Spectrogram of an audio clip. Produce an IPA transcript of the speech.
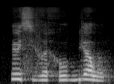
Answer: ysʲvɪhu bʲɐw

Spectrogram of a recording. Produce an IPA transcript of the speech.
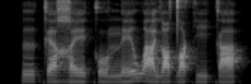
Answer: ɨkɛ ʁeko newa lʲudˤukika

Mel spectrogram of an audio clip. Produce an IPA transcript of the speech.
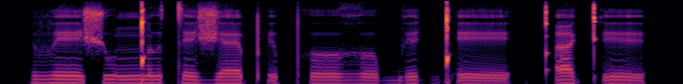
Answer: βeʃuŋ͡ǃɯ teʒɛpʼɪ pʰɤɣɤ bɪ ǃʼe | qʼekʼɪ

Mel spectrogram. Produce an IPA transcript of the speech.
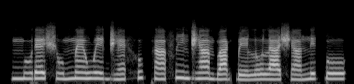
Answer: mu˧ɾɛ˦ʃu˧ mɛ̃˦ we˦d͡ʒɛ̃˧ hu˦kã˧ fĩ˦ d͡ʒã˦ba˧ k͡pe˨lo˨˦la˧ ʃã˧ne˦k͡po˦

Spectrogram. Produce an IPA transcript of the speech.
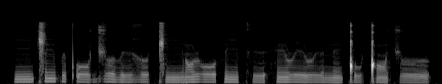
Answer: ĩːǁĩːpepʼoː d͡ʒɵðɪːɣɵː ǁĩːɾɔ̃ɹoː θĩː tʰɪː hẽɹeːɹɪː nẽ ǃuǃɔ̃ː t͡ʃɵː

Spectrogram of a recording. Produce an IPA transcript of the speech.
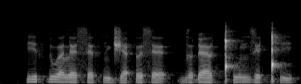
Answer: iθɗuɐ̯lɛ sɛθnd͡ʒæʔəsɛ | dɤɗæɐ̯ ǃʰu nzɪǃʰi

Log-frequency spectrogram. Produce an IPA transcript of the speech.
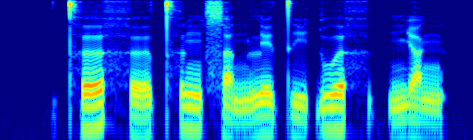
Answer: t̪ʰəː˧˥həː˨˩˦t̪ʰə˧ŋ sa˨˩˨nle˧t̪i˨˩ ɗu˧ə̯hə˨˩k̚ ɲa˨˩ŋ

